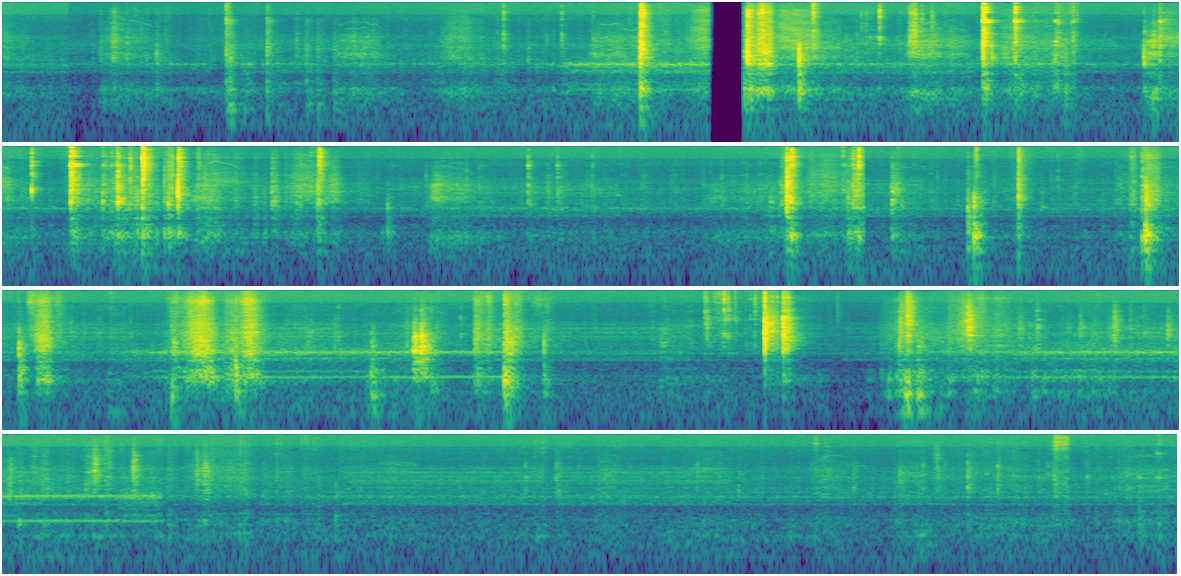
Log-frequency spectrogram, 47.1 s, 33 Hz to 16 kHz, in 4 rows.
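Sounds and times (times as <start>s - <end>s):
faint steady tone: 24.2s - 30.5s, 32.8s - 37.0s.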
